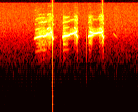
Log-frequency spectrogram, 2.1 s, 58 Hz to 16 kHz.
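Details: Evening feeding at an osprey nest on 30 June 2022, nest camera: three high, slightly rising whistled notes in quick succession, each about a quarter second long, with a faint click between the first two.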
